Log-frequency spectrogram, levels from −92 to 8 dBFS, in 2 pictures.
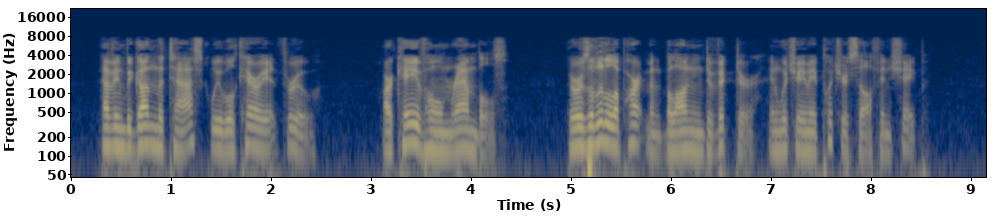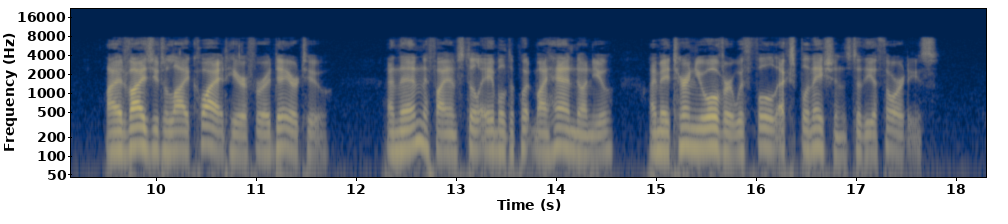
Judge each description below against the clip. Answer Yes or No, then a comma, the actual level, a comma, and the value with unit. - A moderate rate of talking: No, fast, 215 wpm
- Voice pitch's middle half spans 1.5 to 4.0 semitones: Yes, average, 3.0 semitones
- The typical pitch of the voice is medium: No, low, 125 Hz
